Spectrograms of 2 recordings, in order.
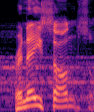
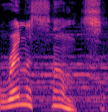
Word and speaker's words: Renaissance: Renaissance or Renaissance is how you can pronounce it either way if you want.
